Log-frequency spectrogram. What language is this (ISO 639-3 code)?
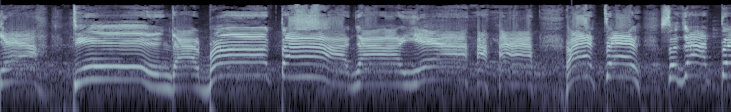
msa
